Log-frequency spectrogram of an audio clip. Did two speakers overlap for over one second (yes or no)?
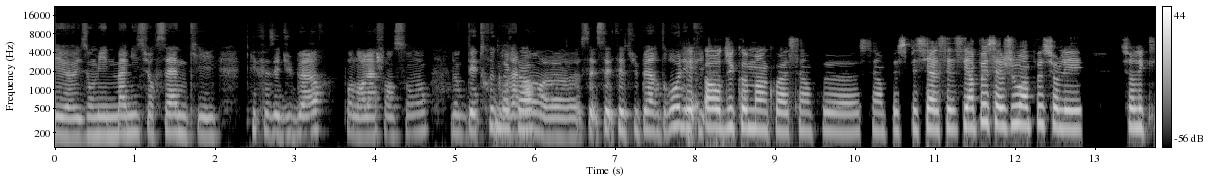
no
